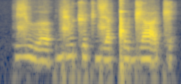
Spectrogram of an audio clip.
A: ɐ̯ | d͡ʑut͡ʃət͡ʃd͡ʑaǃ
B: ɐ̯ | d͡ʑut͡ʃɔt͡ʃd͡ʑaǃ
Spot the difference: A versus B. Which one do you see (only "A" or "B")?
B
